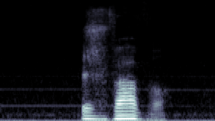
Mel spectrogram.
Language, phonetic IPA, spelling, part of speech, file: Polish, [ˈʒvavɔ], żwawo, adverb, Pl-żwawo.ogg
